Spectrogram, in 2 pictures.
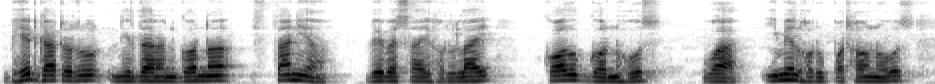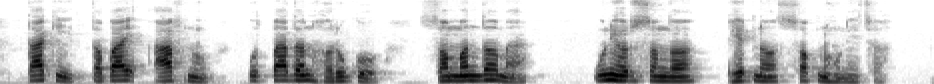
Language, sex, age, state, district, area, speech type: Nepali, male, 30-45, West Bengal, Kalimpong, rural, read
